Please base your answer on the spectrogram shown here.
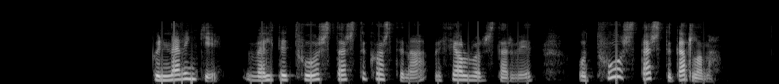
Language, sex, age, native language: Icelandic, female, 30-39, Icelandic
